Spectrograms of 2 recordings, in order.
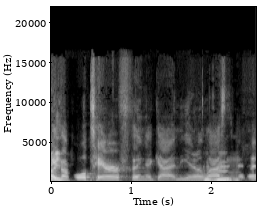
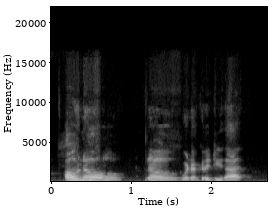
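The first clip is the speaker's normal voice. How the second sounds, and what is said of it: Donald Trump impression. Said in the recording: “That's my Trump impression.”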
